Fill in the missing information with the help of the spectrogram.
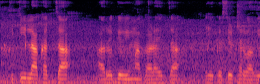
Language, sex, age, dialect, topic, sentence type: Marathi, male, 18-24, Standard Marathi, banking, question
